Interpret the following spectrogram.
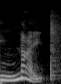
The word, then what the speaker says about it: knight: for instance if a knight knocked your knuckle or knifed your knee why would there be so many k's well the k's are silent by mistake the original old english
